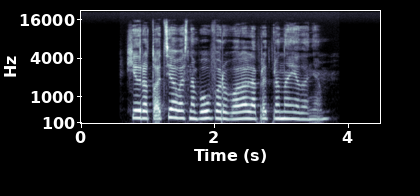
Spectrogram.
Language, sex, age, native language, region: Slovenian, female, 18-29, Slovenian, Drava region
